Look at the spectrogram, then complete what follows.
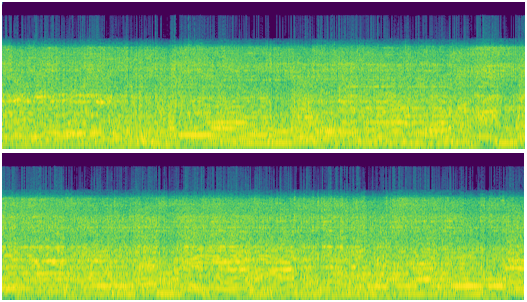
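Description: Live rock band playing loudly in an arena, with electric guitars, drums and keyboards, heard through a cell phone's microphone.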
